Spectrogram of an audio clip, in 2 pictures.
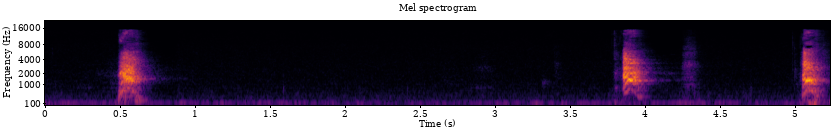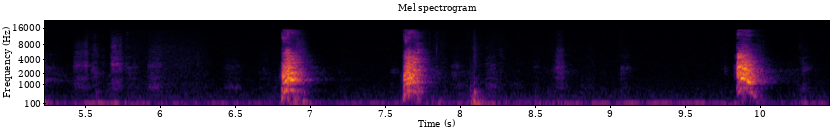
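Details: Japanese Spitz playing alone, giving six sharp high barks at uneven gaps over about ten seconds, with soft shuffling sounds in between.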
